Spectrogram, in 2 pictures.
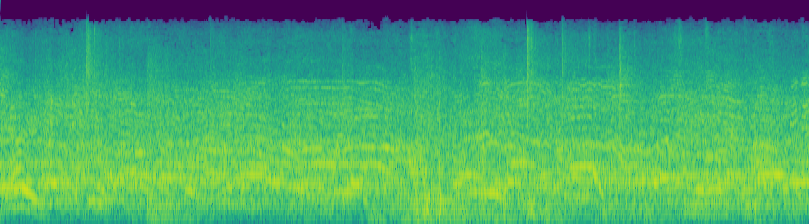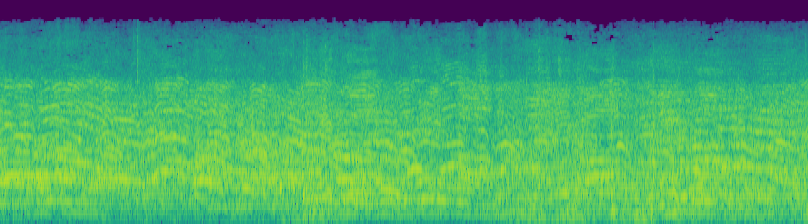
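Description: A crowd of men and women shouts and chants loudly outdoors.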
